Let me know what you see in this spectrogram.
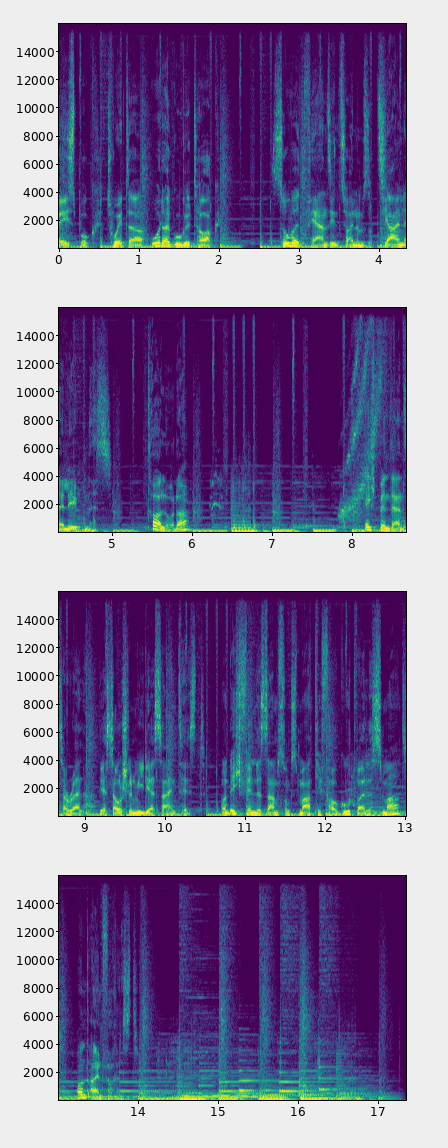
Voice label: Kommentar, maenner; Samsung; SmartConnection

